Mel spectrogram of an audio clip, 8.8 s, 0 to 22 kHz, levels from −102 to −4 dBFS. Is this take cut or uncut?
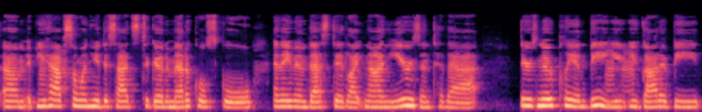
uncut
